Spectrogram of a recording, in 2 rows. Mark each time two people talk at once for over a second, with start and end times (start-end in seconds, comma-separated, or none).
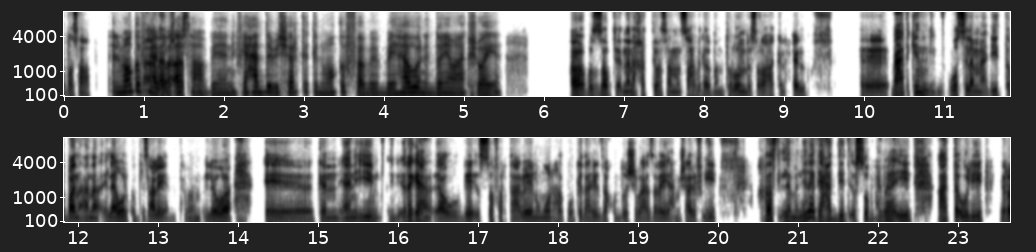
none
